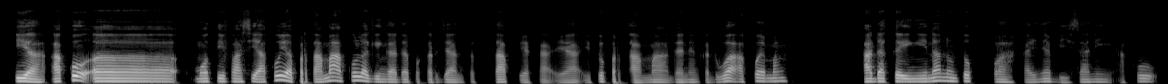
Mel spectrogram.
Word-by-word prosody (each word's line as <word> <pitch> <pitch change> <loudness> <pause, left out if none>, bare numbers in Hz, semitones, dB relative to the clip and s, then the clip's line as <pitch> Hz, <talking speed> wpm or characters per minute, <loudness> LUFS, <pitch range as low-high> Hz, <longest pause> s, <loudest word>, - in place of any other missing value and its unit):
Iya, 135 -5 +6
aku, 175 +8 +5
eee, 140 -1 +5 0.2
motivasi 135 0 -1
aku 130 +11 0
ya 175 - +6
pertama, 130 +7 +1
aku 185 +4 -1
lagi 135 -8 +1
enggak 115 -2 -2
ada - - -3
pekerjaan 110 -1 -8
tetap 115 +3 -6
ya 100 0 -8
Kak 100 -2 -11
ya, 100 0 -7
itu 120 +7 -8
pertama. 105 -3 -6
Dan 110 +1 -7
yang 105 - -16
kedua, 125 +6 -2
aku 150 +3 -3
emang, 145 +2 -4 0.8
ada 135 +1 +2
keinginan 140 +3 +1
untuk, 150 -1 -3 0.2
wah 115 -3 -6
kayaknya 110 +6 -7
bisa 105 +2 -12
nih, 120 -2 -11
aku, 135 +5 -9
130 Hz, 160 wpm, -25 LUFS, 110-140 Hz, 0.8 s, Iya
